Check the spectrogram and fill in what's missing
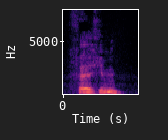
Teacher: it's not the breathy H, it's like an English H, much thinner, let's say, fahim.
